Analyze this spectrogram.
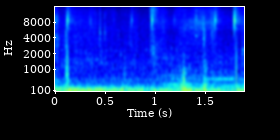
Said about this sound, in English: Backing out of my place. I have to make a right turn onto Cumberland Parkway.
